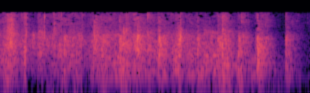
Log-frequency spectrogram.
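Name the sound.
applause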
